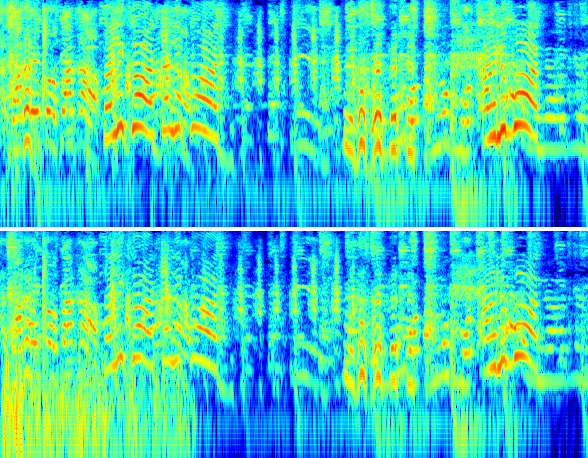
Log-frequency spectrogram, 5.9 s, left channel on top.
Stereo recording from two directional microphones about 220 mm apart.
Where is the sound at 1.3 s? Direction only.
20° left (ahead or behind).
